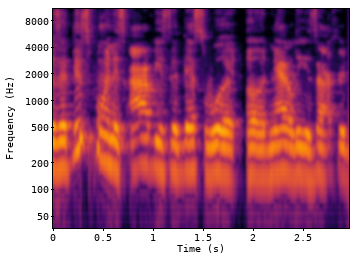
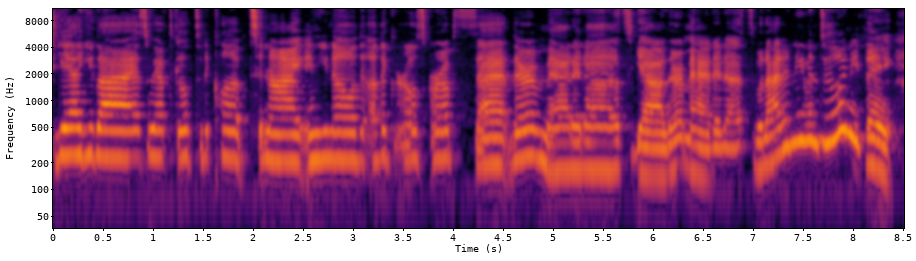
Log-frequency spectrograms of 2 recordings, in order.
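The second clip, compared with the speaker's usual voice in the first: higher, softer mocking Valley Girl; 4 semitones higher, 5 dB quieter than usual. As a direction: imitate a breathy Valley Girl. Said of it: "her Valley Girl voice again".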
